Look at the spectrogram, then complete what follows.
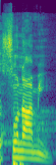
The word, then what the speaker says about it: tsunami: जैसे आपने एक शब्द सुना होगा, सुनामी। उसकी स्पेलिंग है TSUNAMI। शुरुआत होती है टी से और उच्चारण होता है एस से।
